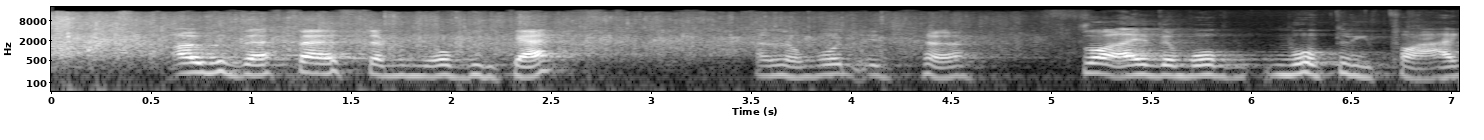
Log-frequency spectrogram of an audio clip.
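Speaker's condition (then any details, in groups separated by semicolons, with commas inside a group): Cerebral palsy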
